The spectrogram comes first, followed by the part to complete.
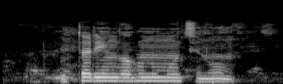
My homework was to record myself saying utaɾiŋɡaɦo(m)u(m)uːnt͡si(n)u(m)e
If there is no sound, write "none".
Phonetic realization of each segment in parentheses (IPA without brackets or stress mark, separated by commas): n, m, n, m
